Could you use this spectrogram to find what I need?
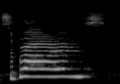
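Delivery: high sing-song surprise; taunting party-reveal surprise; gleeful exclaim. Real, not acted. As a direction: tease them with a bright reveal. Repeated taunt to the haters.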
